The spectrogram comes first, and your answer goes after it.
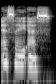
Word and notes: sas: British English

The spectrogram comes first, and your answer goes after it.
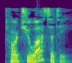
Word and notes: tortuosity: British English

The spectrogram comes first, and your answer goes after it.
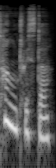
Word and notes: tongue twister: British English

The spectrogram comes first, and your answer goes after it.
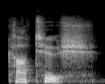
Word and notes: cartouche: British English

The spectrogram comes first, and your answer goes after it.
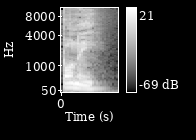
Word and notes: bonny: British English

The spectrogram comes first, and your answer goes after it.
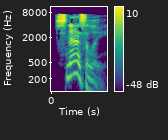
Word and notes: snazzily: British English

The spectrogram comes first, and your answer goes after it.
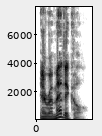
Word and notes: aeromedical: British English

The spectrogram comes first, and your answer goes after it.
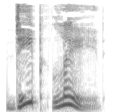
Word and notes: deep-laid: British English

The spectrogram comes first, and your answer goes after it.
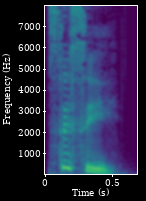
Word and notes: sissy: British English

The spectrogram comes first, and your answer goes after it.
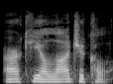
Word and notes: archaeological: American English

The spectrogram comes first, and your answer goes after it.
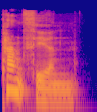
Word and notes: pantheon: British English

